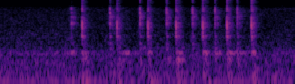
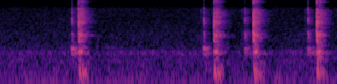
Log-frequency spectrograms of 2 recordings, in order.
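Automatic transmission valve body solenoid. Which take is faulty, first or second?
first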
